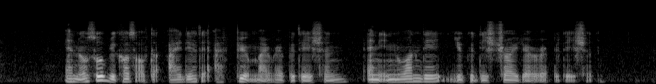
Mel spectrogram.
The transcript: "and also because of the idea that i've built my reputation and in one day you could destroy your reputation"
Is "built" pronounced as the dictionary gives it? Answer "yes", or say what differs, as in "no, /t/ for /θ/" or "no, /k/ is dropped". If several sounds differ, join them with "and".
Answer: no, /l/ is dropped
